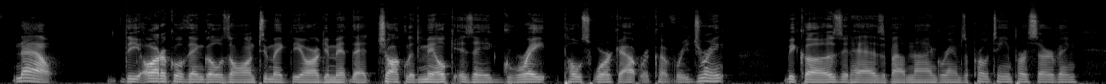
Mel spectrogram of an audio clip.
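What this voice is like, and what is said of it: Speaks with a noticeable accent. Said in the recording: “your scientific, like we're made up of cells, sounds the same as your depiction of a salesman? Those two words sound the same ... you know I'm sensitive about my accent.”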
